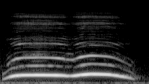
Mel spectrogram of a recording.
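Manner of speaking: high, loud, sustained hoot back; answering cave call. Acted. Response coming out of the cave, high loud hoot. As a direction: answer with two joined high "woo" hoots. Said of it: "he hears a".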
